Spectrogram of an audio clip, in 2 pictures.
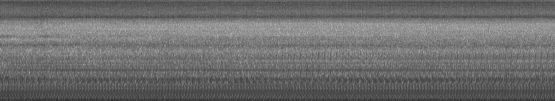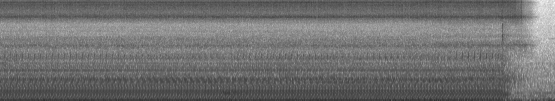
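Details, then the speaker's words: Home compressor nebulizer with mask attached being switched on in a usage demonstration: steady loud motor hum with buzzing vibration and hiss, then switched off. "आप देख सकते हैं कि मैंने मौत को लगा लिया है अब मैं इसको ऑन करता हूं"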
